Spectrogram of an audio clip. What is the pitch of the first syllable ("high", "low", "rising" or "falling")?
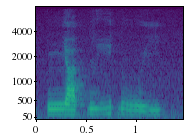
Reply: low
